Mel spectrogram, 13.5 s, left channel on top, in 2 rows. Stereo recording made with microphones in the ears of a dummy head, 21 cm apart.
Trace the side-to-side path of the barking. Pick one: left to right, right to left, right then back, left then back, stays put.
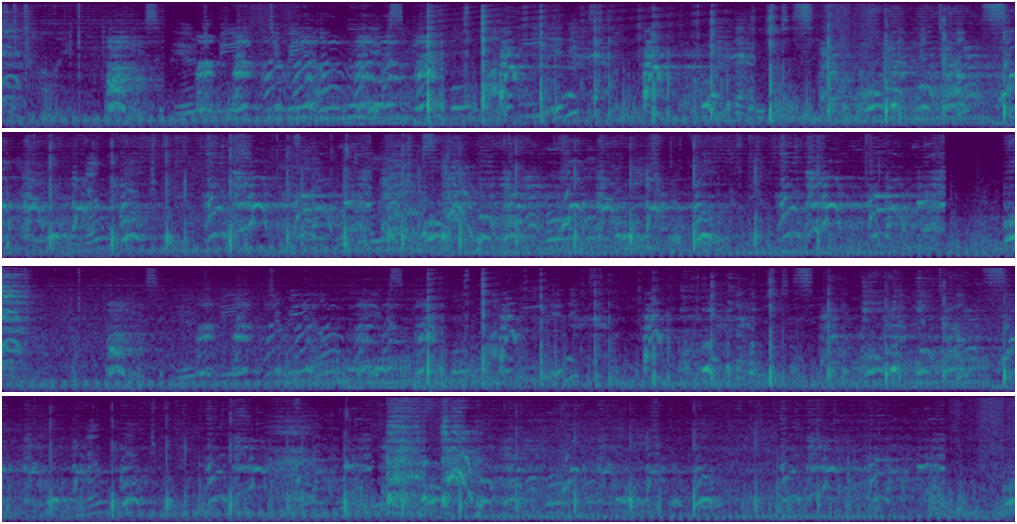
stays put.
